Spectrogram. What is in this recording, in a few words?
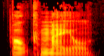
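"bulk mail", British English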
